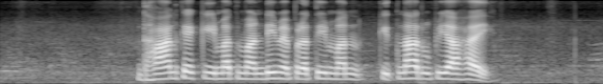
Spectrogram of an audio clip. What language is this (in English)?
Magahi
